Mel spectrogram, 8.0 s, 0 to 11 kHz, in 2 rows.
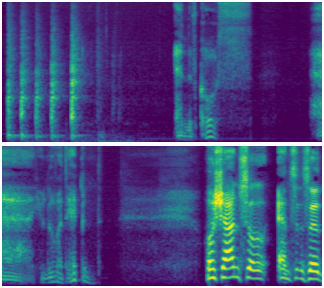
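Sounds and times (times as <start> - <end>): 
firm hollow knocks on a door: 0.0 - 1.5
speech: 2.3 - 3.1, 3.9 - 5.3, 6.6 - 7.9.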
